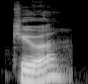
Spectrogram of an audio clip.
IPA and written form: kjʉːə (cure)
